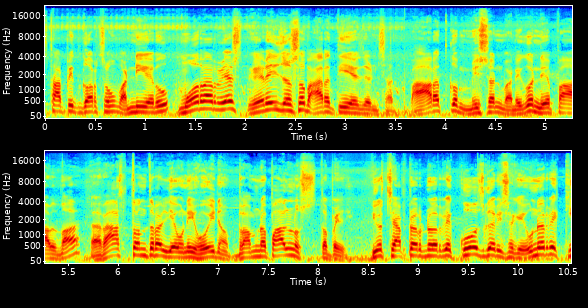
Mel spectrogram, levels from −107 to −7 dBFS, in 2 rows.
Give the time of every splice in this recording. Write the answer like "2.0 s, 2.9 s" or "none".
1.3 s, 3.6 s, 5.6 s, 8.4 s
